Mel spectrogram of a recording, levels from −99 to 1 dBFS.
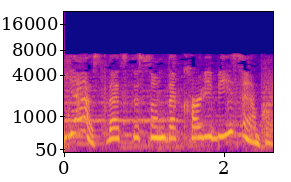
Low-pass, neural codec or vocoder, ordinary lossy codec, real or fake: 7.2 kHz; vocoder, 22.05 kHz, 80 mel bands, Vocos; MP3, 32 kbps; fake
